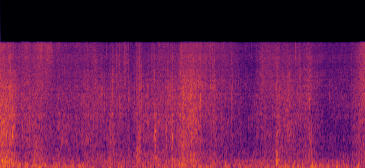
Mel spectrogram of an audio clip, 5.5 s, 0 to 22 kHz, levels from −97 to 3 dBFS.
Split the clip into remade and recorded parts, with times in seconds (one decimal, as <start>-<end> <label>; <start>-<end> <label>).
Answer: 0.0-2.0 recorded; 2.0-4.5 remade; 4.5-5.5 recorded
